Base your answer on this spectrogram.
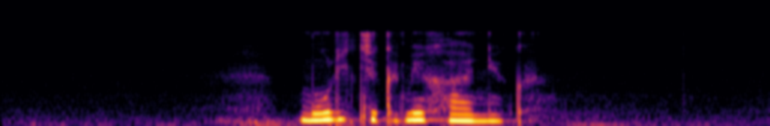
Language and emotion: Russian, neutral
